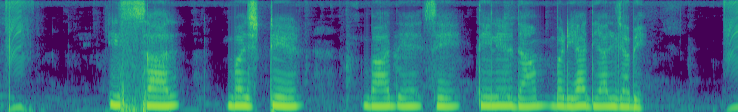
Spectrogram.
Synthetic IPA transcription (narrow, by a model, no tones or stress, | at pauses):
ɪsːaːl | bəd͡ʒʈeːɾ | baːd̪eset̪eːleɾd̪aːmbəɽijad̪ɪjaːld͡ʒaːbeː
